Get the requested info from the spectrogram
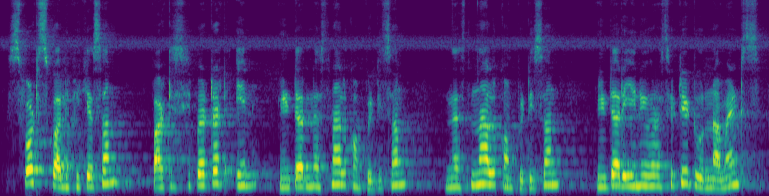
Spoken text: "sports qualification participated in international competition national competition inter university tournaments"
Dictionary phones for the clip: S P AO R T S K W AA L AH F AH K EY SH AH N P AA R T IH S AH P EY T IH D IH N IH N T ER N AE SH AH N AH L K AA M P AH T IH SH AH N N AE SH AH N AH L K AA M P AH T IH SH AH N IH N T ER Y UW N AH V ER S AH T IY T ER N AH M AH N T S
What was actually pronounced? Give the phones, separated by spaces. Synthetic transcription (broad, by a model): S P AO T S K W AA L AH P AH K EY S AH N P AA R T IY S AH P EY T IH D IH N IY N T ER N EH S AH N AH L K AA M P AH T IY S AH N N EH S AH N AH L K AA M P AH T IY S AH N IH N T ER Y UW N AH B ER S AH T IY T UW N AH M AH N T S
